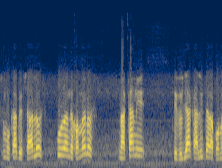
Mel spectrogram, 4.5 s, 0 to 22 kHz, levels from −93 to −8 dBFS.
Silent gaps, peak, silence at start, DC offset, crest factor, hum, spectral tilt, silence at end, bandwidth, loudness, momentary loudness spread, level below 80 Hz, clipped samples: none; 0 dBFS; 0.05 s; under 0.1%; 18 dB; none; -6.5 dB/octave; 0 s; 5.2 kHz; -19 LUFS; 10 LU; -60 dBFS; under 0.1%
